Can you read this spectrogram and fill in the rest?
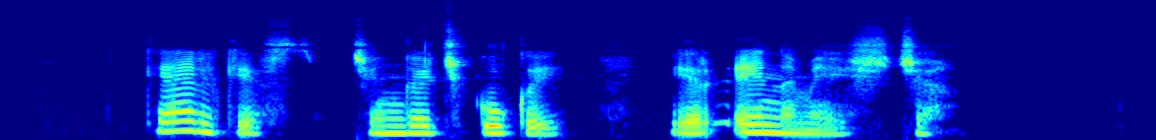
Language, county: Lithuanian, Vilnius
